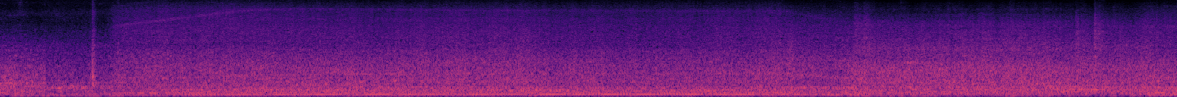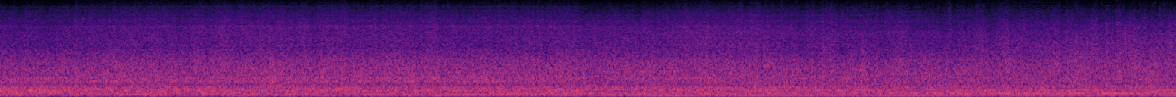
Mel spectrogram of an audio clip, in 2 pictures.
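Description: The Lézard Rouge's wooden carriages rumbling steadily along the track through a tunnel. A thin high whine rises and then holds through the first ten seconds or so.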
